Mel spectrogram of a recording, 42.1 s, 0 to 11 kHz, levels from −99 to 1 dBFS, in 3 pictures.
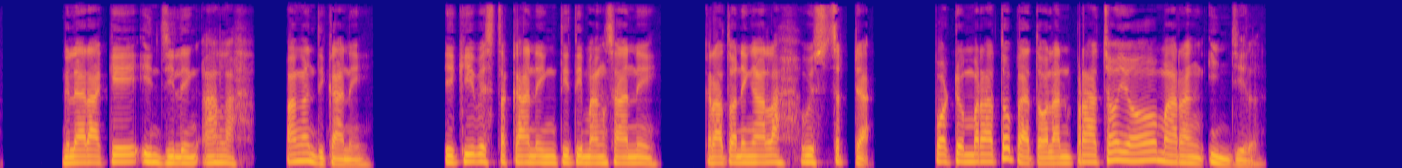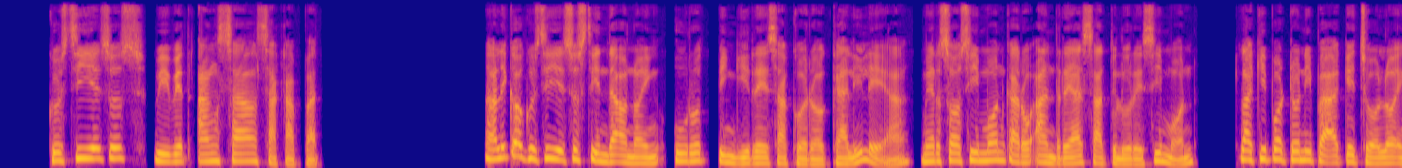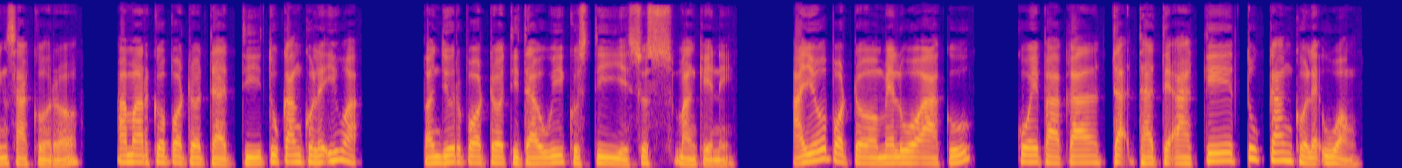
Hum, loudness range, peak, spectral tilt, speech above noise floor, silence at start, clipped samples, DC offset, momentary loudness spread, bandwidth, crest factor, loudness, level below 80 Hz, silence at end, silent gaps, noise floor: none; 3 LU; -2 dBFS; -6 dB/octave; over 72 dB; 0.65 s; under 0.1%; under 0.1%; 6 LU; 10.5 kHz; 16 dB; -19 LUFS; -52 dBFS; 0.4 s; none; under -90 dBFS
